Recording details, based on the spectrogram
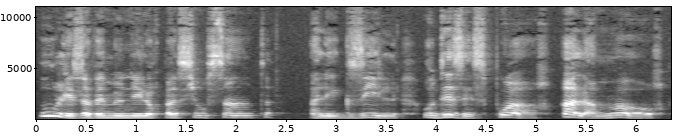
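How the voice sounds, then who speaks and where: A woman reading a classic novel aloud as an audiobook narrator, in a slow, deliberate manner. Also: lowish voice, darkish tone. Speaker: audiobook reader. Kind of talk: scripted narration.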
